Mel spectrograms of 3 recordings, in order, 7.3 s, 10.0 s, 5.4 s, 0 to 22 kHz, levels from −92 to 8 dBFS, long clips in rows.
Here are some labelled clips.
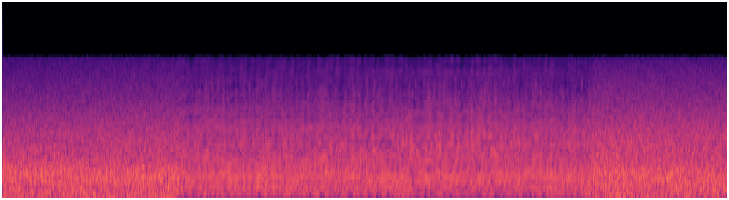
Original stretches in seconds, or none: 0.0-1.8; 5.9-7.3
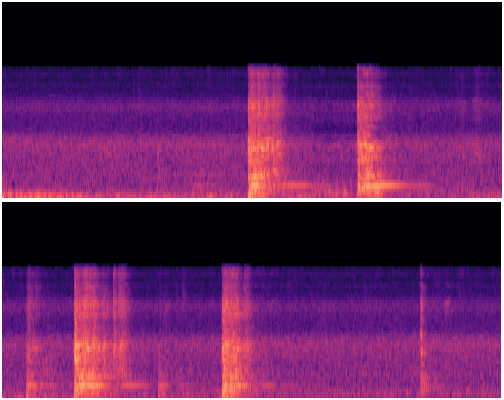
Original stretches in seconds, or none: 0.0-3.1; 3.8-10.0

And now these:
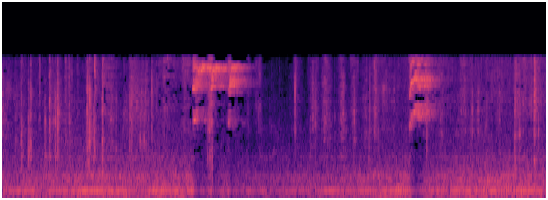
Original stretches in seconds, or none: 0.0-5.4

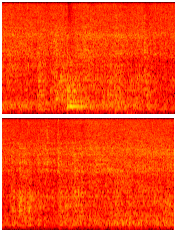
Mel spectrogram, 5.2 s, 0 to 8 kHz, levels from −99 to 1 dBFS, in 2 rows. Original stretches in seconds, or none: 0.0-5.2

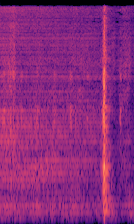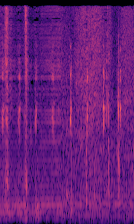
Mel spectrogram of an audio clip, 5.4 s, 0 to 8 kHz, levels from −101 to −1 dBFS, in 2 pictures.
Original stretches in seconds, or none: 3.9-5.4

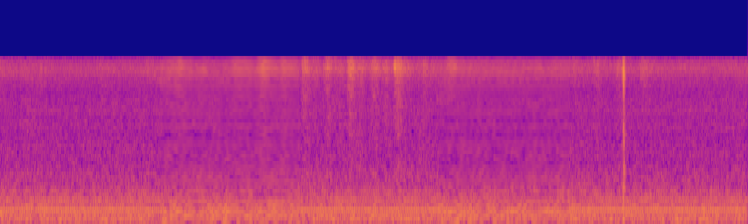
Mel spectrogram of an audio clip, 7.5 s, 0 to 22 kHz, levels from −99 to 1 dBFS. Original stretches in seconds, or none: 0.0-1.6; 3.0-4.4; 5.7-7.5

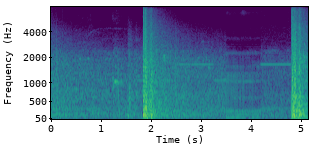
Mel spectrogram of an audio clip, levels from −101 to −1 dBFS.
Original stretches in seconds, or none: 0.0-3.5; 4.2-5.2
